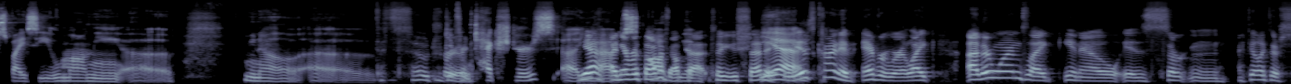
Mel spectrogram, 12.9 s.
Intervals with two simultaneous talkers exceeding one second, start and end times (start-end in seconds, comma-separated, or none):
5.8-7.0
